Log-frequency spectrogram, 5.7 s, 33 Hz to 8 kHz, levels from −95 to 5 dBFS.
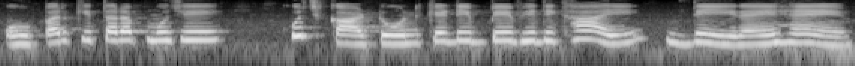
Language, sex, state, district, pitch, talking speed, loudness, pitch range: Hindi, female, Bihar, Kaimur, 255 Hz, 135 wpm, -15 LUFS, 220-285 Hz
